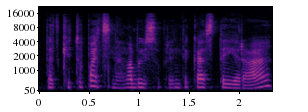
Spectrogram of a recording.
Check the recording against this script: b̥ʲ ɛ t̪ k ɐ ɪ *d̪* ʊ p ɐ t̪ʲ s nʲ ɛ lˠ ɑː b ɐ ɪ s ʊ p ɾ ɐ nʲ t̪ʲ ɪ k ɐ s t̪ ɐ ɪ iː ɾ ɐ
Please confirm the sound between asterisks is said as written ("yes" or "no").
no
